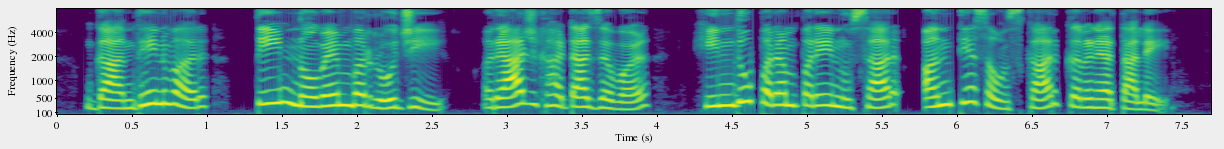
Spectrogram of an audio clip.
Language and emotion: Marathi, neutral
